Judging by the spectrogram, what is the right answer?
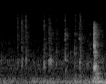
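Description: A computer keyboard clicks through a short run of quick keystrokes, soft and close, ending with one firmer tap, no voices.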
